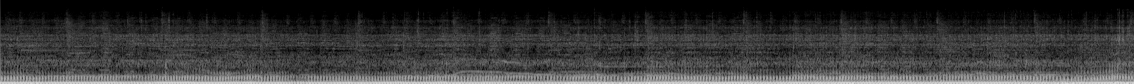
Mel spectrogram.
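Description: Dirt bike engine running steadily while riding a rough, rocky trail, with a heavy low rumble.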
